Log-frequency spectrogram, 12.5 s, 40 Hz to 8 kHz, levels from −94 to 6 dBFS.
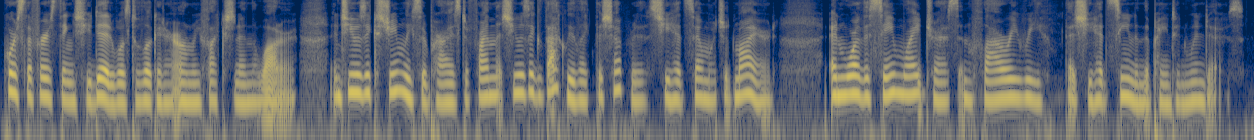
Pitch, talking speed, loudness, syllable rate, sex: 195 Hz, 255 wpm, -19 LUFS, 6.4 syllables/s, female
